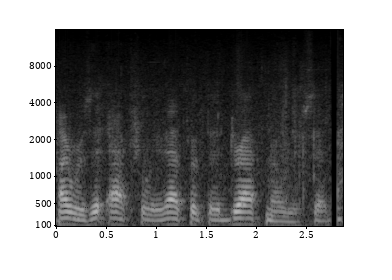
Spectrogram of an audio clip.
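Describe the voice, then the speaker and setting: A man's voice with fairly even intonation, over noticeable background noise. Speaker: war veteran. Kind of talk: interview answer.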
